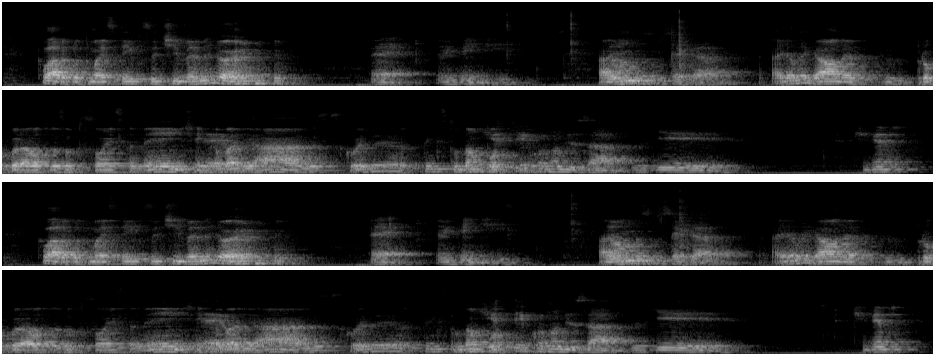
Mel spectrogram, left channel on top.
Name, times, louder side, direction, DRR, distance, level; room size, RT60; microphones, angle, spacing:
voice 1, 0.4-2.8 6.0-6.6 7.7-14.7, left 2 dB, 35° left, 0 dB, 0.3 m, -28 dB
voice 2, 3.7-4.1 4.3-5.1 6.0-6.4 6.7-7.3 11.3-11.6 14.0-16.6 17.8-18.2, right 1 dB, 50° right, 0 dB, 0.4 m, -33 dB
3.2 x 2.1 x 2.5 m, 0.94 s
head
